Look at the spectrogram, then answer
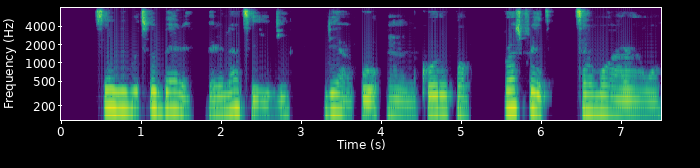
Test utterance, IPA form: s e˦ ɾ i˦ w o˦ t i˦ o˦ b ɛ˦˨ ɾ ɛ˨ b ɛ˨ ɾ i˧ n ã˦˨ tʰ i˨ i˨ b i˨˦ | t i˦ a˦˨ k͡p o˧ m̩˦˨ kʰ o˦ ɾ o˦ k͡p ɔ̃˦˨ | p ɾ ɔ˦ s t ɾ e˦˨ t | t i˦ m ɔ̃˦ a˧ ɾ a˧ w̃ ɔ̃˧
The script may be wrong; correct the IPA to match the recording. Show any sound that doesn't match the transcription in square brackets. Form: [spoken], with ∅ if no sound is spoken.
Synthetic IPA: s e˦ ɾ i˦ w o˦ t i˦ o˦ b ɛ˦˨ ɾ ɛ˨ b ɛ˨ ɾ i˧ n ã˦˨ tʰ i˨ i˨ [d] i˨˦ | [d] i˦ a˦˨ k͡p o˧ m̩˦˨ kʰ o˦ ɾ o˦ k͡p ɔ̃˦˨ | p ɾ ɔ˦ s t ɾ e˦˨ t | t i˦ m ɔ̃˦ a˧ ɾ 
